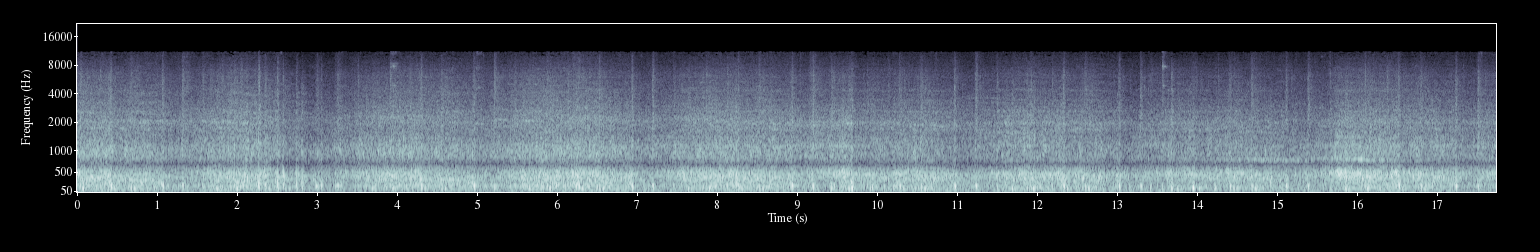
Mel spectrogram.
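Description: ICF passenger coaches of an express train rolling past close by at speed: a steady, loud rumble with wheels clattering over the rail joints.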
